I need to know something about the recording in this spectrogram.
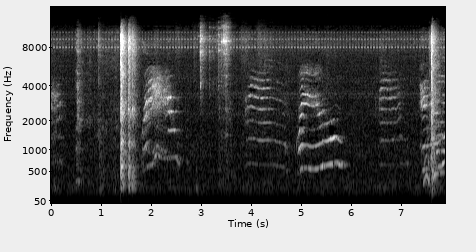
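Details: Pet cat Lucy, very vocal at home when she wants tuna, gives a string of harmonic meows, some rising then falling, several in quick succession, with a person's voice and clicks between them in a small room.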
